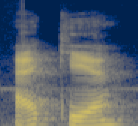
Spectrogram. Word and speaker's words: әке: Буква Әке – отец, әлем – мир, произносится более мягко, чем буква А.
